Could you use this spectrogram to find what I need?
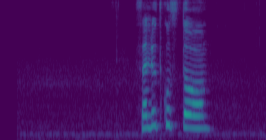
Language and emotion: Russian, positive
